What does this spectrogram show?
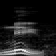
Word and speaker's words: NIU: this is called a new and I know it doesn't look like it's spelled new but apparently that's how you pronounce it and this is the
